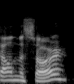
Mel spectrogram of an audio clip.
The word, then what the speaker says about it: Al Nassr: It's Al Nassr. I've been mispronouncing that this entire time.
